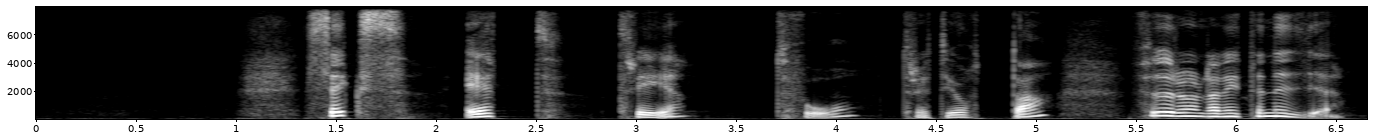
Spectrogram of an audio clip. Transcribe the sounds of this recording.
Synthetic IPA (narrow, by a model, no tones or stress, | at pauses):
sɛks | ʔɛt̪ | t̪ʰɾeː | t̪ʰv̥o̰ːt̪ʰɾɛt̪ːɪɔt̪ːafyːɾahɵnd̪ɾanɪt̪ːɪniːʊ̰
